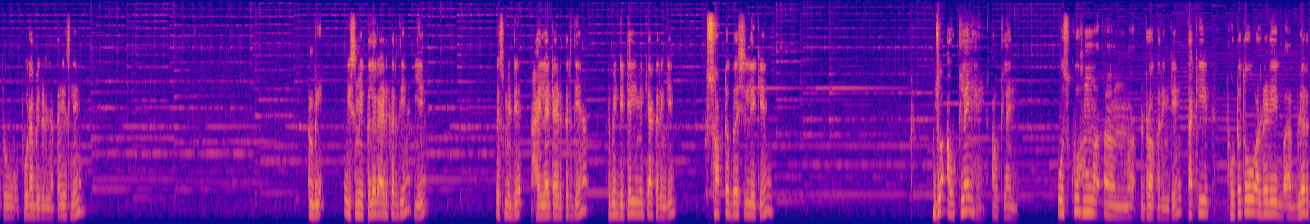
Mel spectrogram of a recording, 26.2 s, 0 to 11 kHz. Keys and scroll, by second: 18.9 ctrl+=, 23.0 space.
